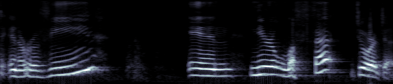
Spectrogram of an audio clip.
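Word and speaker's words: LaFayette: a ravine in near Lefett, Georgia. It's spelled Lfette, but they will correct you. It is Lefett.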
